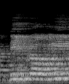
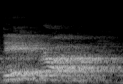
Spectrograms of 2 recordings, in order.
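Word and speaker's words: de Broglie: कहने के लिए मैं डी ब्रोगली कह रहा हूं, लेकिन आप डी ब्रॉय ही कहिएगा. डी ब्रॉय, it's pronunciation is ब्रॉय, डी ब्रॉय. This pronunciation, इसकी प्रोनाउंसिएशन जो करनी है हमको कैसे करनी है, बी आर ओ आई, दे ब्रॉय. ठीक है, इट्स नॉट डी ब्रोगली, it's actually दे ब्रॉय.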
